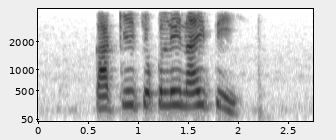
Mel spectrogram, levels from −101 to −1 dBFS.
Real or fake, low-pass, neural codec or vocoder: real; 3.6 kHz; none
